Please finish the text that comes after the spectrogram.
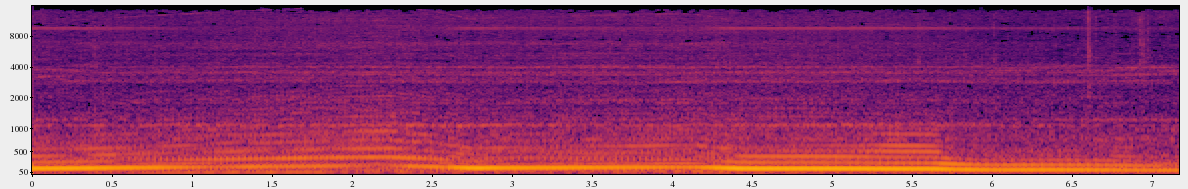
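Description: A 2009 Lexus IS250 with a straight-pipe exhaust, resonator and mufflers deleted, holds a loud, steady low drone. Its pitch dips and rises a few times as the revs change while driving, with no talking.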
